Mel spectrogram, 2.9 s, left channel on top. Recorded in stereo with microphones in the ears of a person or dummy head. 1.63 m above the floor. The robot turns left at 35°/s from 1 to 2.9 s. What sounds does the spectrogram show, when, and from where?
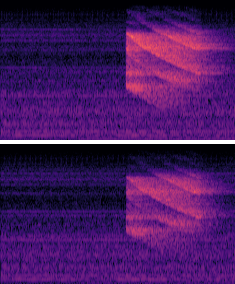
1.6 s a fire alarm: 45° left, 1.2 m; by 2.5 s 10° left, 1.2 m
